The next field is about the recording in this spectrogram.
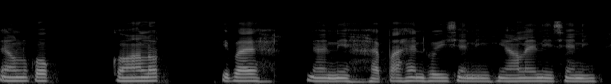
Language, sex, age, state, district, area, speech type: Assamese, female, 60+, Assam, Sivasagar, rural, spontaneous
